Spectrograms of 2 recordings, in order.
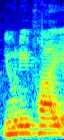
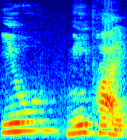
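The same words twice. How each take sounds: First: Said in the usual way. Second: ইউনিফাই very slow, as "yu - ni - fai"; three separate higher-pitched beats on ইউনিফাই; syllable by syllable. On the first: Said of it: "এক করা". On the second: Shown as a demonstration. Teacher counting three syllables, slow syllable-by-syllable. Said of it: "তিনটি syllable রয়েছে".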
